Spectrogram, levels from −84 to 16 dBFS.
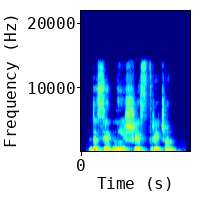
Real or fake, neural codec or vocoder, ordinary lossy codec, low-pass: real; none; MP3, 96 kbps; 14.4 kHz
